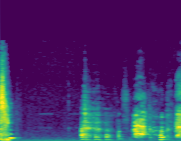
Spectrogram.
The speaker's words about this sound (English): What did I just do? It's called a sneeze from the flower, but only humans are supposed to do it. What did it feel like?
